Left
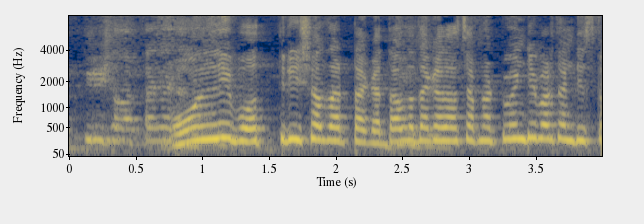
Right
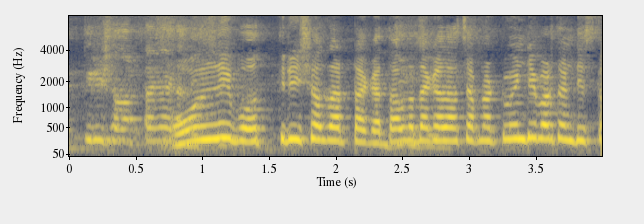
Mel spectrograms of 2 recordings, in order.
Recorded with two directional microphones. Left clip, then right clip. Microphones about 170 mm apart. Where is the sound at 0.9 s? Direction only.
25° left (ahead or behind).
